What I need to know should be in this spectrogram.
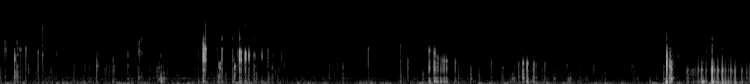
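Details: Frequent gurgling, bubbling and squelching with low rumbles from the belly while a huge meal digests; active digestive bowel sounds (borborygmi).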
